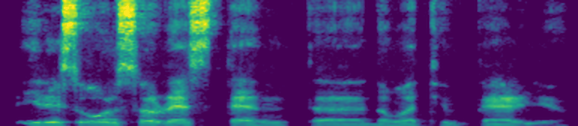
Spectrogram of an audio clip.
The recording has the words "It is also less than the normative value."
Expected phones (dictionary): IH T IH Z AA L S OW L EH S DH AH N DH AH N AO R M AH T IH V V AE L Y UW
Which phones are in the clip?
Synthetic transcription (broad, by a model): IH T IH S AA L S OW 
